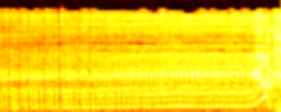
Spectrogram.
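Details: Angry, aggressive Chihuahua growling: a steady, sustained rumbling growl held for about two seconds, ending in a sharp upward rise into a brief higher-pitched yelp.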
